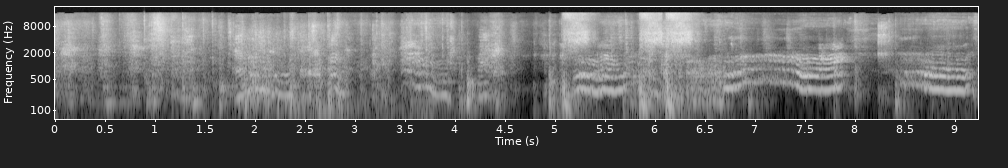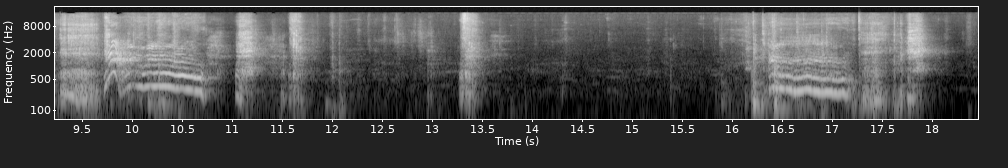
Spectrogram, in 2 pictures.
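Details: A Pomeranian seems to be "lecturing," grumbling and yowling in long, wavering, rising-and-falling vocal bursts, almost like talking.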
